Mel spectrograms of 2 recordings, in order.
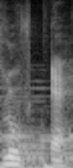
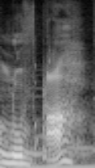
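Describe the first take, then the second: First: The name ends in an 'eh' vowel. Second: The name ends in an 'ah' vowel. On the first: The speaker calls it right. "it's Louv eh. It's with an E H" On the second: The speaker calls it wrong. "It's not Louv ah"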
